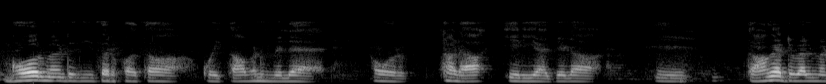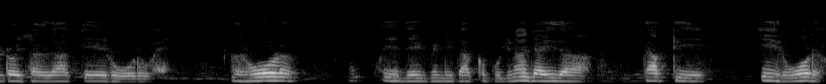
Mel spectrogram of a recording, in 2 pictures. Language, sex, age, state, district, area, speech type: Dogri, male, 60+, Jammu and Kashmir, Reasi, rural, spontaneous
